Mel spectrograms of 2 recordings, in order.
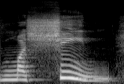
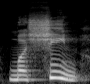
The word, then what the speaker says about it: machine: CH sounds like sh such as machine we write m a c h i n e but we pronounce as sh m m not Machin but machine or Chicago CH IA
